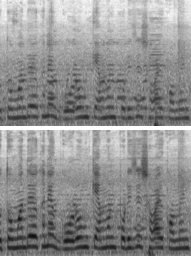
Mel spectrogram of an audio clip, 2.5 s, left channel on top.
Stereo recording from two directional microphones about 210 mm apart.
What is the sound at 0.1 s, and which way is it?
Wind chime, 25° right (ahead or behind).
